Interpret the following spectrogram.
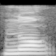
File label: "nuk1", taiwanese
